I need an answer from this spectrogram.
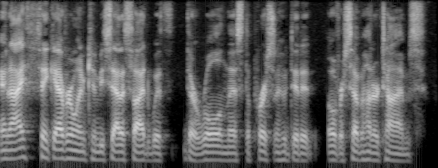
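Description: A man's voice: low-pitched, steady tone, fairly quick, a bit bright, no room sound, clean studio sound. A man co-hosting a podcast, bantering casually in a mock-solemn, ironic way. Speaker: podcast co-host.

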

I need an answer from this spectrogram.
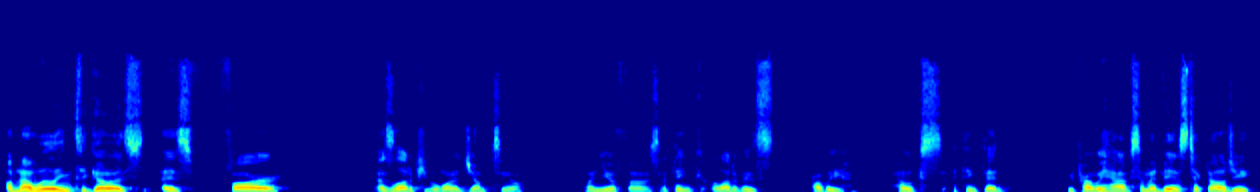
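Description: A man's voice: medium pitch, moderate pace, warm tone. A man co-hosting a podcast, chatting casually, hesitant and often laughing as he trails off. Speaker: podcast co-host. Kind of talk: casual chat.

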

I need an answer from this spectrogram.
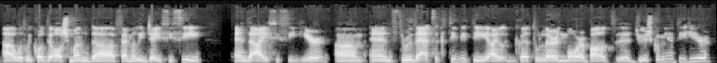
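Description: A man from Israel, answering interview questions in a halting way, often restarting and searching for words. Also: on the low side, breathy edge, no room sound, phone-quality sound. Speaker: guest, entrepreneur and activist.

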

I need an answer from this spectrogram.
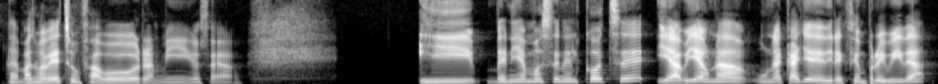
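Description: A woman's voice: mid-range voice, dry recording, studio quality. A young woman, an interview guest, telling a casual anecdote and laughing often as she goes.

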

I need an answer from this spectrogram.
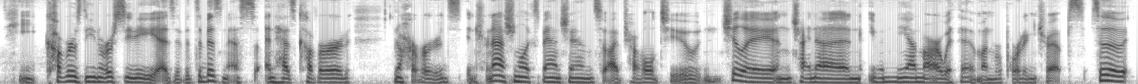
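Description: A woman in her thirties from New England, a newspaper columnist appearing as a podcast guest, talks in a low-pitched voice a little fast. Her casual conversation is chatty and discursive, full of "you know" asides and easy laughs. The sound is studio quality with no echo.

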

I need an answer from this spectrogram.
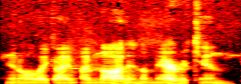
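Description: A man's voice: deep voice, normal speed, creaky, fairly bright tone. A man from Hawaii, a podcast guest, telling history in a casual, earnest way and acting out the people he quotes. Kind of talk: casual conversational storytelling.

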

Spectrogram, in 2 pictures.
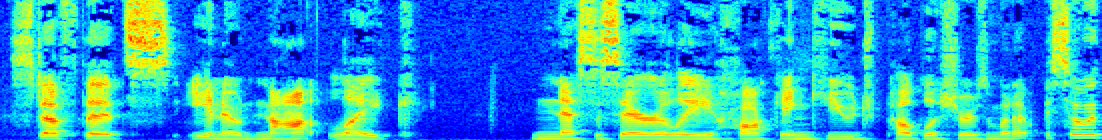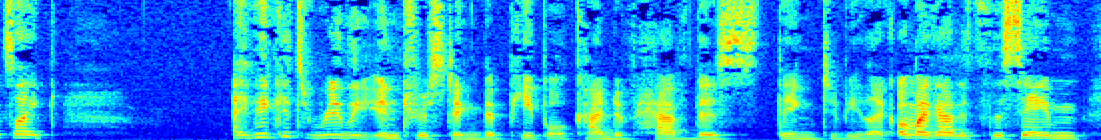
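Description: Low-pitched and speaking at normal speed, a woman with a slightly bright tone co-hosts a casual podcast on books. Informal and emphatic, she uses "like" often and swears mildly.

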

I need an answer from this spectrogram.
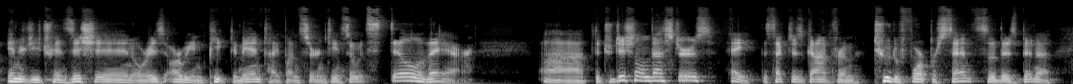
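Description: A man's voice: on the low side, fairly bright tone. A man giving an emphatic, opinionated video commentary on energy markets.

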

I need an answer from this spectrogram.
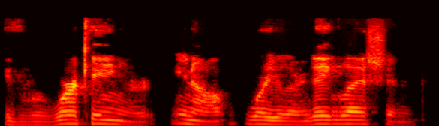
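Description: A man's voice: lowish voice, normal speed, no room sound. A man interviewing a guest, asking long, loosely phrased questions.

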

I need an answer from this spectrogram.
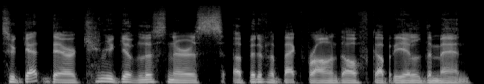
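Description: Hosting a podcast interview, this man speaks at a moderate pace in a low voice with a slightly bright edge. He sounds enthusiastic and keeps closing sentences with "right?". The studio audio is clean and free of room sound.

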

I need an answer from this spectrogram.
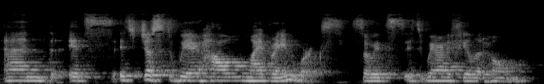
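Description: Speaking slowly and flatly in a voice on the low side, a woman from Norway who works as a film director gives thoughtful interview answers. She often starts over and leans on fillers, and the recording space echoes.

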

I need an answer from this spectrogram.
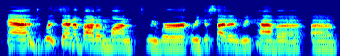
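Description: A middle-aged woman with a very bright, forceful voice and a fairly low pitch tells a personal story as a podcast guest. She is lively and chatty, and laughs and restarts her sentences as she goes. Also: normal speed, low-quality recording. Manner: animated anecdote-telling with frequent laughs and restarts. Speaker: guest, literary scholar. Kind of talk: conversational interview storytelling.

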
